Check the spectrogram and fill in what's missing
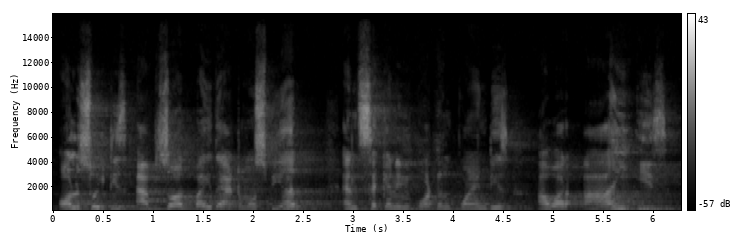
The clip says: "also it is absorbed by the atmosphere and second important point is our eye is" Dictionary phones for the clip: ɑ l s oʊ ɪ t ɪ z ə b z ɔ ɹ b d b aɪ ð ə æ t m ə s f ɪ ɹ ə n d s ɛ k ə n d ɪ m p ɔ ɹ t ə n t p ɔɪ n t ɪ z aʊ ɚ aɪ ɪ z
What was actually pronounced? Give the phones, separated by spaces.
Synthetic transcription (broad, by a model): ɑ l s oʊ ɪ t ɪ z ə b z ɔ ɹ b d b aɪ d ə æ t m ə s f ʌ ɹ ə n d s ɛ k ə n d ɪ m p ɔ ɹ t ə n t p ɔɪ n t ɪ z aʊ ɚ aɪ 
